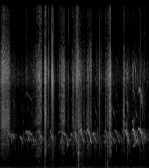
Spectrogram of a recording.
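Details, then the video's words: Domestic chicken chicks (murgi) chirping while eating: scattered high thin peeps with sharp pecking clicks and taps throughout. "Murgi chicks Chirping sounds and eating"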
